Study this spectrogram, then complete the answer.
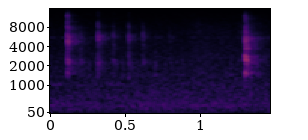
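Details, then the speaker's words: Rex RS500 Speed scooter freewheel clutch turned by hand: crisp, light, unevenly spaced ticking clicks; the freewheel ratchet engages cleanly and works fine. "gucken wir uns den freilauf jetzt nochmal das heißt freilauf pfeil auf funktioniert auf jeden fall also das ist schon mal okay"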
